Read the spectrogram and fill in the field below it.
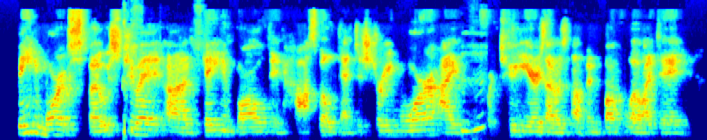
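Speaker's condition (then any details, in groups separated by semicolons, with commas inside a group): Cleft lip and palate; born with cleft lip and cleft palate, childhood care at Washington University St. Louis children's team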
